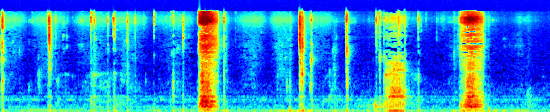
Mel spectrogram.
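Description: Mouth chewing sticky caramel with dentures: scattered small wet clicks and smacks, with three louder short bursts of noise about three, six and seven seconds in.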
